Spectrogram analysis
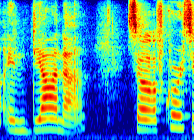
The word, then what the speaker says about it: Dhyana: So of course, if you have the Ya sound, it's just going to be YA, as we've seen here and here, so we have that in here too. So we have our YA, again our A for the A sound, and then this is a very normal ending, as you've seen already in the word sadhana. N is normal, and our A for the schwa at the end. So that's Dhyana.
